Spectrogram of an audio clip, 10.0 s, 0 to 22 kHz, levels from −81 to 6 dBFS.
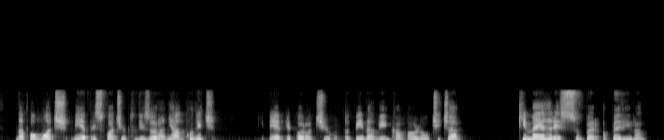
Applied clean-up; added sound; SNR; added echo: neural mask model DeepFilterNet 3.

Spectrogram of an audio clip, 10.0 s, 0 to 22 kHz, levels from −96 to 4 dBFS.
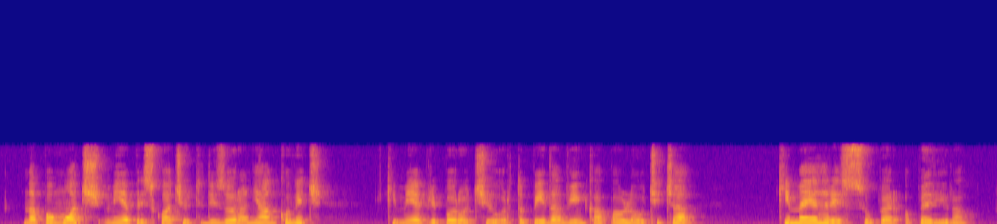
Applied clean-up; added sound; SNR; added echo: none; none; none; none.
